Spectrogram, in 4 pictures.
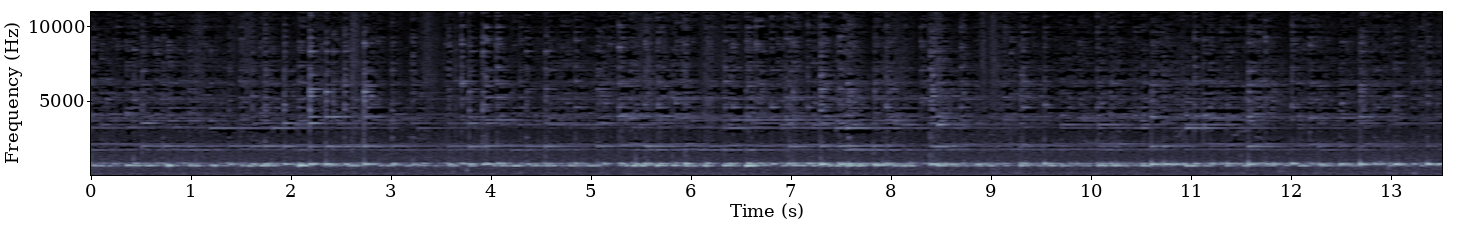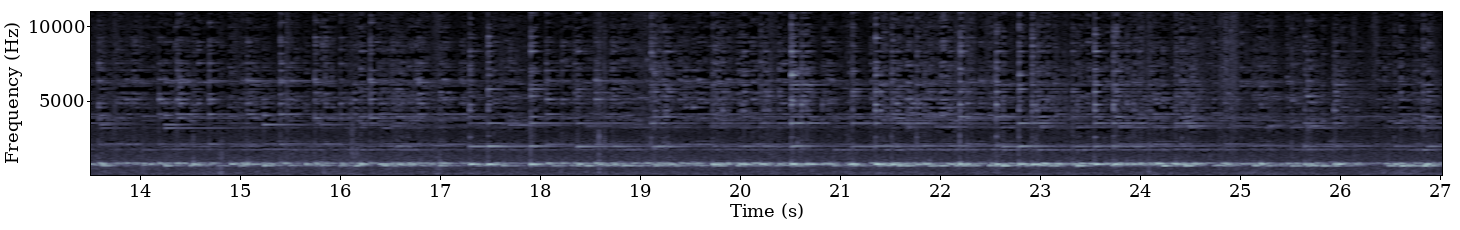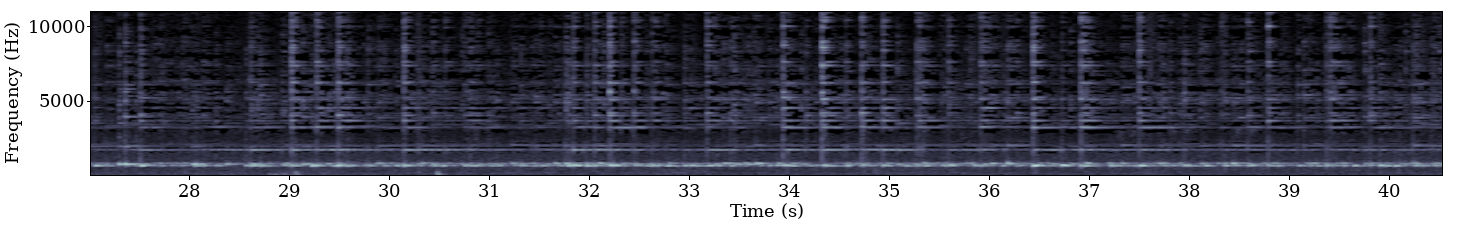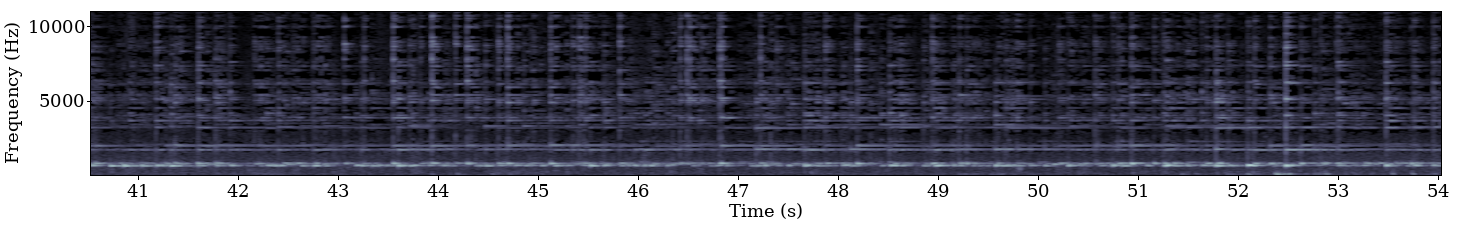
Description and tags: AMB - cowbells Mono
Recording of cowbells @ galician mountains,
Sennheiser 416 @ zoom h4n.
cow, nature, galicia, Ambience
